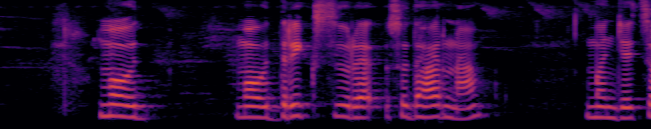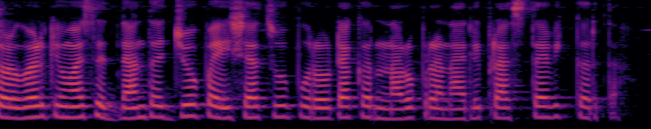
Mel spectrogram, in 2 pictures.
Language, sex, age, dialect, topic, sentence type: Marathi, female, 25-30, Southern Konkan, banking, statement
